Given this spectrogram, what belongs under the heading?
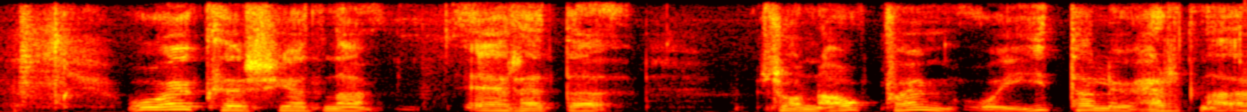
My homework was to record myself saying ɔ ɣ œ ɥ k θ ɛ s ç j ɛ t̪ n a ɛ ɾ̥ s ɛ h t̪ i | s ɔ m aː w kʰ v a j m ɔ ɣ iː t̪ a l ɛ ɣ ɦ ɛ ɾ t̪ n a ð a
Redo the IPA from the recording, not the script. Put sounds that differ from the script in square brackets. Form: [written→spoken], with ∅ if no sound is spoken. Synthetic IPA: ɔ ɣ œ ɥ k θ ɛ s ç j ɛ t̪ n a ɛ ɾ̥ [s→θ] ɛ h t̪ [i→a] | s ɔ [m→n] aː w kʰ v a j m ɔ ɣ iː t̪ a l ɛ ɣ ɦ ɛ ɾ t̪ n a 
